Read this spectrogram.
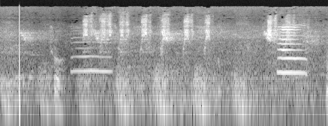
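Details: Starving stray cat in Martil, Morocco, its mouth hurt after someone hit it, fed during a lockdown feeding effort; two short tonal meows, one early and one near the end, amid rustling, eating noises and faint speech.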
